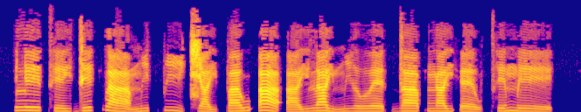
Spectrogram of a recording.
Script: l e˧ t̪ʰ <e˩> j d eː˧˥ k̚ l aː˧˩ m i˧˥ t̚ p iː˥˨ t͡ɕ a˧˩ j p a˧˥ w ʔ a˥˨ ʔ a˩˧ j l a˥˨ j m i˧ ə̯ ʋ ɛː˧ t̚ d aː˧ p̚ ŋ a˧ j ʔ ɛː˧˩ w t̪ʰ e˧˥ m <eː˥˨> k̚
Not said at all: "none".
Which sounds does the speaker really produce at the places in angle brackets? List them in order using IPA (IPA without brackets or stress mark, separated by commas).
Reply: e˩, eː˥˨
